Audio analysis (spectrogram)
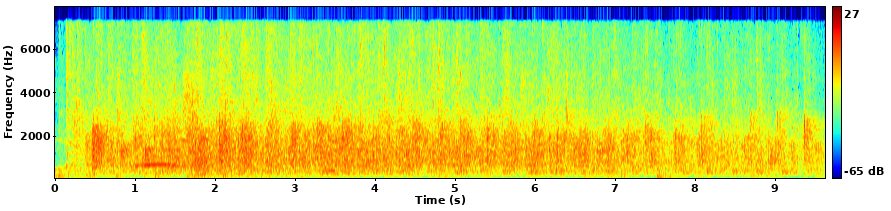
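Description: Sustained audience applause, a dense, steady wash of many hands clapping at fairly loud level for about ten seconds, with no voices standing out.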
